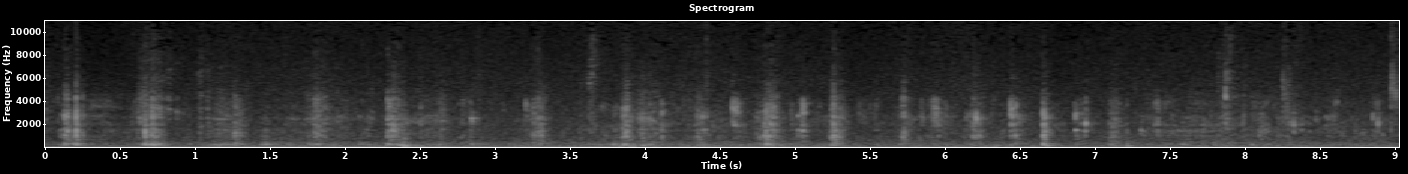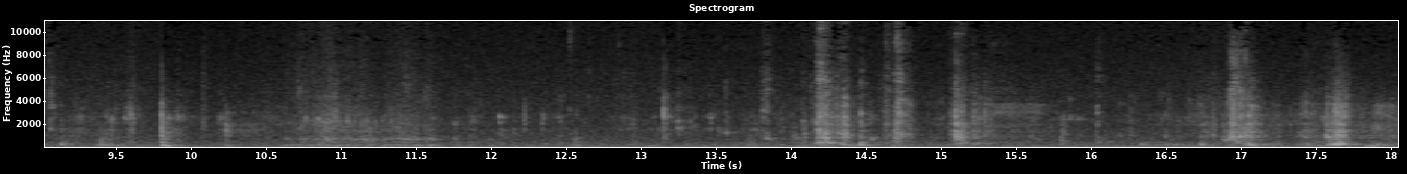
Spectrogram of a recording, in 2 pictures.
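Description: Close-miked chewing of crunchy, cheese-coated Takis rolled tortilla chips and Flamin' Hot Cheetos: many irregular crisp crunches and wet mouth sounds, with a few louder bites near the end.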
